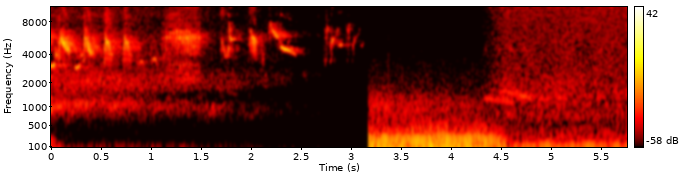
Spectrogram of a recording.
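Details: Japanese wagtail (Motacilla grandis) in May at a clear, shallow, stony river, where it bathes, gives a run of bright, high chirps and short twittering phrases for about three seconds, then rushing water or wind noise takes over.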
